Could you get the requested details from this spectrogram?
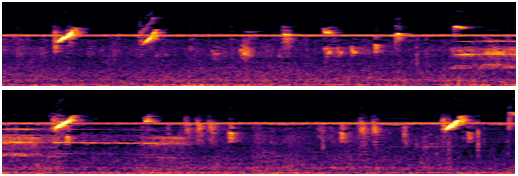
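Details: Flowerpecker singing in the morning: sharp, high upward-sweeping chirps about every two to four seconds, with fainter twittering notes between them over a steady high-pitched whine.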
